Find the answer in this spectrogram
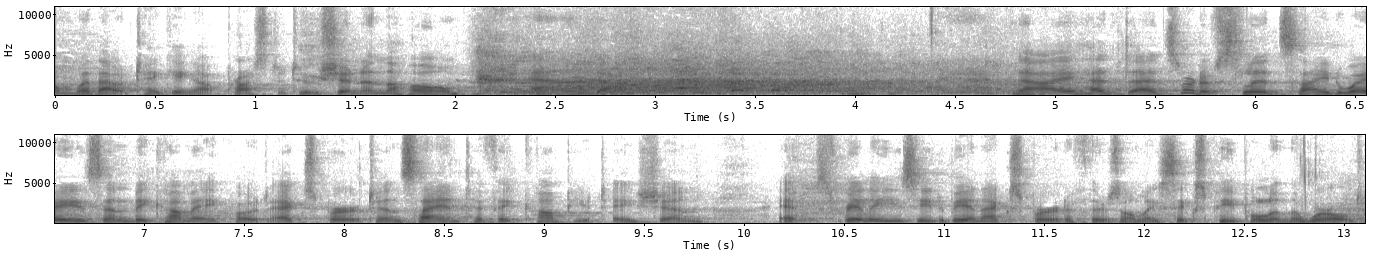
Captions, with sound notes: without taking up prostitution in the home. (audience laughter) I had sort of slid sideways, and become a quote "expert" in scientific computation, it's really easy to be an expert if there's only six people in the world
